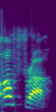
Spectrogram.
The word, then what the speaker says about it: Ophrah: oak, which was in Ophrah. Oh, this almost spelled like Oprah, but it has an H, an extra H, so it's Ophra.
